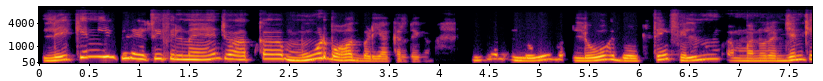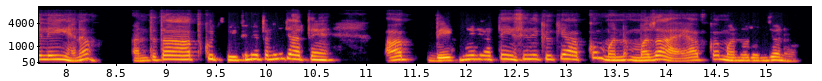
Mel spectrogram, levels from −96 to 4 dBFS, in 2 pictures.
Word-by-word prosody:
लेकिन 230 - +2
ये 380 0 +6
फिर 290 -3 +4
ऐसी 270 +4 0
फ़िल्में 230 -4 +3
हैं 230 +7 0
जो 260 -3 0
आपका 220 +5 -2 0.2
मूड 200 - +4
बहुत 180 -2 +3
बढ़िया 135 -2 -4
कर 130 - -10
देगा। 125 +1 -15 0.4
मतलब 250 +8 -8
लोग 190 +9 +1 0.2
लोग 190 +9 +4
देखते 150 - 0
फ़िल्म 200 +11 0 0.3
मनोरंजन 150 +8 -1
के 230 +1 -2
लिए 230 0 +2
ही 230 -3 +2
हैं 170 - +1
ना, 225 +9 -1 0.4
अंततः 180 +9 -2 0.2
आप 225 0 -2
कुछ 245 -5 +1
सीखने 190 +6 +2
तो 235 - -2
नहीं 250 +3 0
जाते 225 -3 +1
हैं, 195 -2 +3 0.6
आप 215 +4 +1 0.2
देखने 170 +8 +1
जाते 220 +2 -3
हैं 245 - +1
इसीलिए 245 +3 -1
क्योंकि 225 +3 -3
आपको 225 +6 -2
मन 185 -8 +1 0.2
मज़ा 180 +7 +2
आए, 145 0 -4
आपका 185 +5 -5
मनोरंजन 165 -1 0
हो, 130 -2 -13
210 Hz, 175 wpm, -14 LUFS, 170-235 Hz, 0.6 s, ये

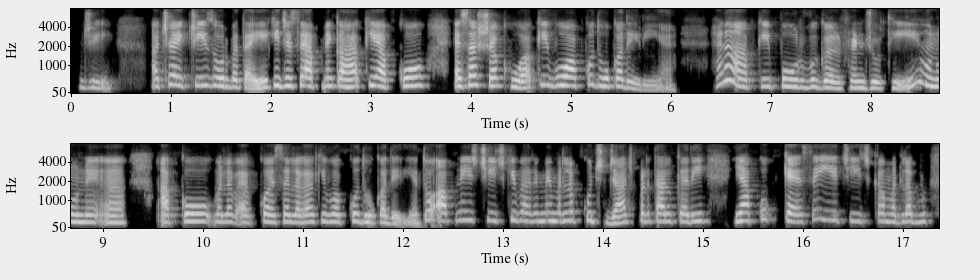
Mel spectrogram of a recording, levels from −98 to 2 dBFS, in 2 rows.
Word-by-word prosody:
जी। 225 0 -4 0.5
अच्छा, 275 +5 +2
एक 300 -3 +3
चीज़ 310 -1 +2
और 285 -1 +3
बताइए 245 -2 +3
कि 310 - +4
जैसे 290 +2 +2
आपने 280 0 +3
कहा 260 0 +6
कि 310 - +4
आपको 265 +1 +3 0.4
ऐसा 280 +4 +6
शक 290 0 +3
हुआ 230 -3 +3
कि 330 - +1
वो 310 +2 +1
आपको 295 +2 0
धोखा 280 -2 0
दे 220 -5 -2
रही 155 -2 -8
हैं, - - -9 0.4
है - - -1
ना? - - +4
आपकी 260 +1 -2
पूर्व 260 -2 0
गर्लफ्रेंड 225 0 +1
जो 215 0 0
थी 220 - -1
उन्होंने 255 -3 +1
अ, 235 -2 0 0.4
आपको 245 +3 0 0.2
मतलब 255 -2 -3
आपको 235 +3 -2
ऐसा 245 +1 -2
लगा 245 0 0
कि 265 +2 -6
वो 260 0 -1
आपको 255 +2 -3
धोखा 240 -2 -2
दे 220 - -2
रही - - -8
हैं। - - -4
तो - - -3
आपने 290 +3 -4
इस 315 - -3
चीज़ 290 -3 -1
के 320 - -2
बारे 285 -2 -5
में 280 +1 -4
मतलब 290 +1 -3
कुछ 275 -4 -1
जाँच-पड़ताल 260 +4 -1
करी 270 +1 -2 0.3
या 285 +1 +5
आपको 290 +3 -5 0.2
कैसे 255 +2 +3
ये 330 -3 -1
चीज़ 275 -2 -5
का 275 0 -4
मतलब 260 0 -4
270 Hz, 210 wpm, -20 LUFS, 250-285 Hz, 0.5 s, कहा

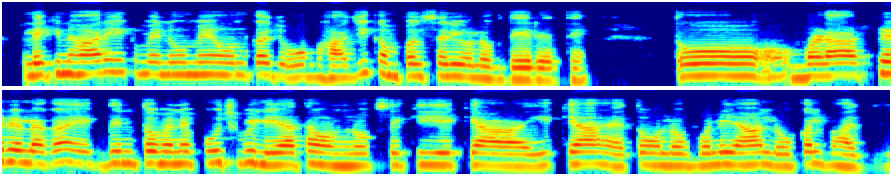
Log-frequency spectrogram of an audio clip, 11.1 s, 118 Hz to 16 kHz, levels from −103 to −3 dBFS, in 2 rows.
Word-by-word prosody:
लेकिन 230 +3 0
हर 245 +1 +3
एक 275 0 -5
मेनू 240 0 -3
में 240 0 -1
उनका 230 0 0
जो 205 -2 -3
भाजी 195 +5 -1
कंपल्सरी 220 -2 -1
वो 200 - -2
लोग 185 -2 -3
दे 175 0 +2
रहे 170 -1 -1
थे। 165 - -6 0.6
तो 220 -1 +3
बड़ा 220 +1 +4
आश्चर्य 245 +2 +1
लगा, 230 +1 +2
एक 225 -5 -4
दिन 230 0 -3
तो 230 0 +2
मैंने 225 0 +1
पूछ 235 0 -4
भी 235 - -1
लिया 210 -1 +3
था 225 - +4
उन 195 -1 -3
लोगों 200 0 -3
से 205 - -6
कि 210 +1 -9
ये 205 - 0
क्या 205 -1 +3 0.2
ये 190 +2 -5
क्या 220 -1 +3
है? 195 -3 -2
तो 205 +2 -3
उन 200 - -3
लोग 195 -1 -2
बोले 200 +2 -1
यहाँ 210 0 +3
लोकल 210 +2 -3
भाजी 185 -1 -4
220 Hz, 225 wpm, -23 LUFS, 200-230 Hz, 0.6 s, बड़ा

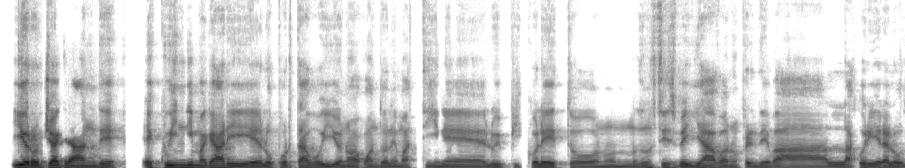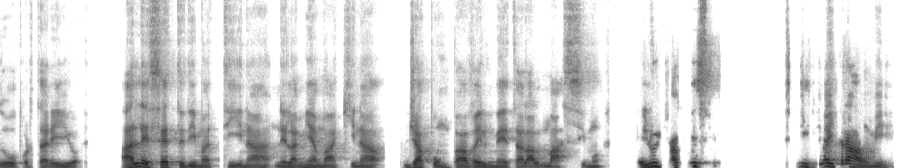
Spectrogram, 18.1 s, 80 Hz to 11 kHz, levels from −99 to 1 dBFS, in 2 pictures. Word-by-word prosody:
Io 165 +1 +11
ero 130 -6 +9
già 140 +2 +7
grande 130 0 +2
e 135 +1 -1
quindi 150 +2 +4
magari 130 -3 +4
lo 115 +1 +1
portavo 120 0 -1
io, 110 -2 0
no, 115 +1 -2
quando 115 0 -4
le 110 0 -4
mattine 105 -1 -5
lui 115 +2 -3
piccoletto 110 -2 -2
non 100 0 -5
non 105 0 -6
no 115 +2 -3
si 130 +1 -4
svegliava, 125 -1 0
non 105 - -6
prendeva 110 0 -3
la 115 -1 -2
corriera 120 -3 0
e - - 0
lo 115 -2 0
dovevo 110 -1 -2
portare 105 -1 -6
io. 100 -1 -3 0.4
Alle 190 +5 +6
7 165 -3 +1
di 125 0 0
mattina 115 -2 -5
nella 115 -2 -1
mia 130 +4 -2
macchina 115 +3 -4 0.2
già 155 +2 0
pompava 125 -2 -2
il 120 0 0
metal 120 -2 -3
al 105 +1 -1
massimo 100 -1 -6 0.3
e - - +2
lui 220 +6 +6
c'ha 160 -3 0
ques 225 0 -3 0.6
sì, 220 - -4
c'ha 210 +3 +3
i 205 - +6
traumi. 120 - +3
120 Hz, 170 wpm, -22 LUFS, 110-130 Hz, 0.6 s, Io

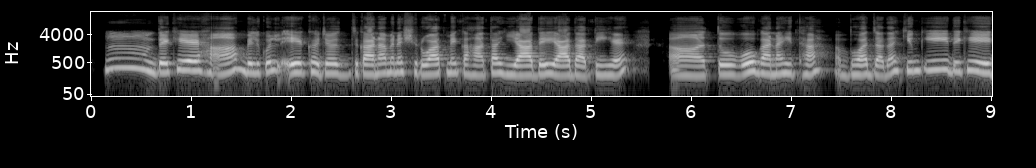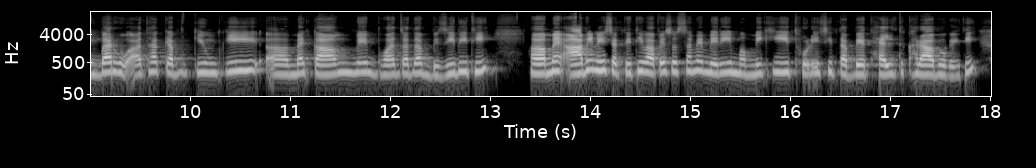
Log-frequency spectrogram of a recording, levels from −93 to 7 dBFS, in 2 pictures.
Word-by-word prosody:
हम्म 335 -4 -3
देखिए, 280 +4 +5
हाँ 250 +2 0
बिल्कुल, 240 +1 0
एक 480 - +4
ज - - +1 0.2
ज 230 - -6
गाना 220 +1 +4
मैंने 245 +1 -2
शुरुआत 225 -2 0
में 240 - -1
कहा 215 -3 -2
था, - - +4
"यादें 205 0 +3
याद 205 -2 +3
आती 205 +2 -5
हैं।" 200 +4 0 0.5
अ, 195 -1 -1
तो 215 0 +2
वो 235 +6 +4
गाना 225 -3 +1
ही 235 - -3
था, 210 -1 -1 0.2
बहुत 210 +2 -2
ज़्यादा 210 +1 -2
क्योंकि 295 +2 0
देखिए, 270 +2 0
एक 230 -3 -1
बार 255 +1 +4
हुआ 245 -4 -2
था 265 - -1
कब 230 0 -1
क्योंकि 245 +1 -3 0.2
अ, 215 -6 -3
मैं 230 +2 -1
काम 220 +1 +2
में 250 -2 -3
बहुत 215 0 -3
ज़्यादा 225 +1 -1
बिज़ी 205 +4 -4
भी 265 +2 -1
थी। 270 - +1 0.5
अ, 230 0 +7
मैं 270 +3 +4
आ 220 +1 +7
भी 300 - +2
नहीं 285 -1 +3
सकती 235 -1 -3
थी 270 - +1
वापस, 250 +1 +1
उस 260 +1 -4
समय 275 +1 -2
मेरी 240 +2 0
मम्मी 215 +1 -4
की 255 -1 -1
थोड़ी-सी 240 +3 -5
तबियत 215 0 +1
हेल्थ 220 +3 0
खराब 215 -3 +3
हो 210 - -2
गई 190 0 -8
थी। 290 +6 -5
235 Hz, 205 wpm, -23 LUFS, 215-260 Hz, 0.5 s, अ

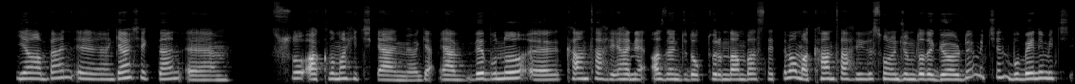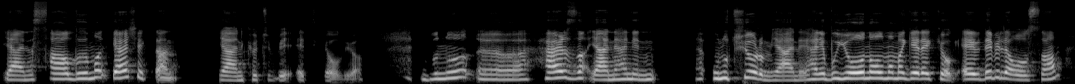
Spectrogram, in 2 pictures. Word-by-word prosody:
Ya 265 -2 -1
ben, 310 +3 -3
eee, 250 -3 -3
gerçekten, 285 -1 -1
emm, 210 0 -4 0.4
su 280 -1 -4
aklıma 255 +2 +2
hiç 260 -2 -10
gelmiyor 200 -3 -2
ge 195 - -6
ya 220 -1 -1
ve 260 0 +4
bunu, 280 +4 +3
eee, 220 +1 -1
kan 265 0 0
tahlili, 240 -4 -3
hani, 235 -1 -1
az 245 0 0
önce 230 -1 -3
doktorumdan 230 +1 -1
bahsettim 245 +4 -4
ama 240 -8 +2
kan 265 -1 +1
tahlili 250 -1 -3
sonucumda 245 -1 0
da - - +4
gördüğüm 230 - 0
için 325 -5 -6
bu 250 0 -2
benim 275 +2 +3
iç 280 +1 -7
yani, 215 -1 -1
sağlığıma 260 +6 +1
gerçekten, 300 0 +1 0.4
yani, 195 -2 -1
kötü 210 0 -12
bir 415 +4 -7
etki - - -12
oluyor. - - -11 0.6
Bunu, 260 +8 -1
ııı, 230 -1 -3
her 290 +2 +4
za 290 -1 0
yani, 215 0 +3
hani, 235 -1 -1 0.5
unutuyorum 285 -4 +2
yani. 195 0 -2
Hani, 245 0 +1
bu 275 - +1
yoğun 275 +1 +8
olmama 280 0 +4
gerek 265 -1 +3
yok. - - 0
Evde 245 +5 +3
bile 285 -4 +1
olsam, 225 +4 -2
250 Hz, 155 wpm, -23 LUFS, 230-275 Hz, 0.6 s, yoğun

